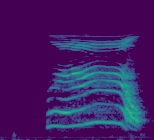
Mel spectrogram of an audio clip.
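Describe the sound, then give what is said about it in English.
A single drawn-out meow, about a second long, voiced by a person imitating a cat. It rises, holds steady and drops at the end, loud against a quiet background. “who is currently mewing like a fucking cat.”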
